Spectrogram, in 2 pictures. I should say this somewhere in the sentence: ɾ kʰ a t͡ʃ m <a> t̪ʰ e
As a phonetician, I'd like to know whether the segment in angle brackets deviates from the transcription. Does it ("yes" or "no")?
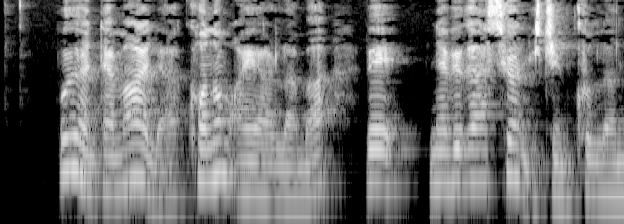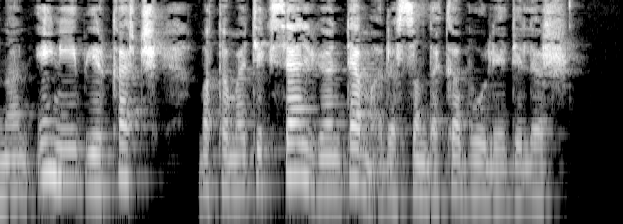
no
